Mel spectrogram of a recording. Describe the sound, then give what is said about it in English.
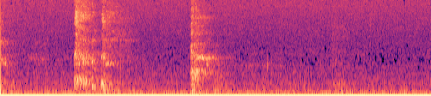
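Three rough coughs from a lingering cold: two in quick succession, then a single one after a short pause, followed by quiet with a faint low hum and no talking. “I've been fighting a cold for the last few weeks that I just can't seem to shake, a cough that I just can't seem to shake.”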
